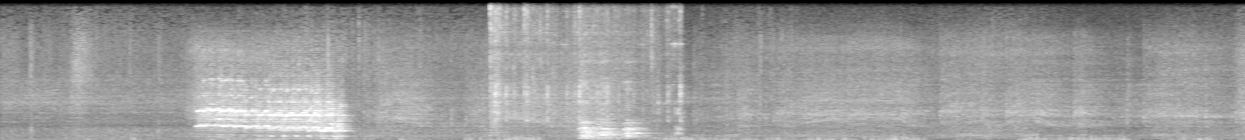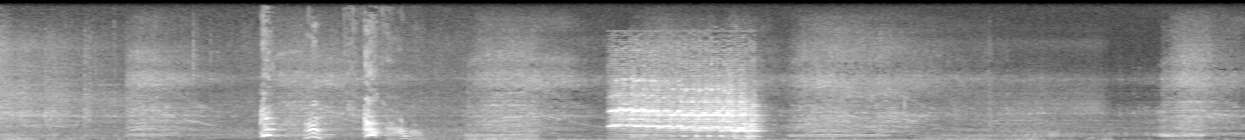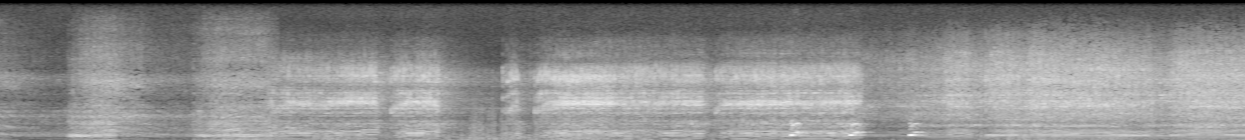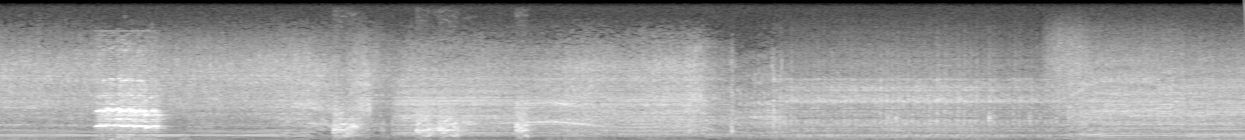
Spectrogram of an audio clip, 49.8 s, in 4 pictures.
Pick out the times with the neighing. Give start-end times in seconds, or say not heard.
1.9-3.5, 18.5-20.1, 38.2-39.0.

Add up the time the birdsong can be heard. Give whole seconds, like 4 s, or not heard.
not heard.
